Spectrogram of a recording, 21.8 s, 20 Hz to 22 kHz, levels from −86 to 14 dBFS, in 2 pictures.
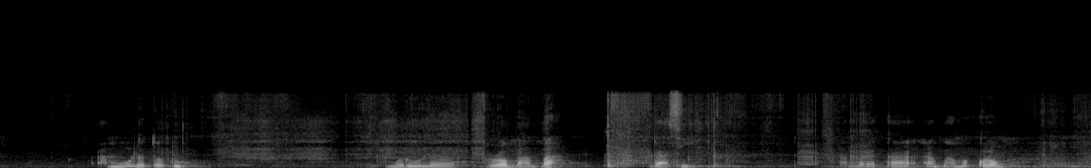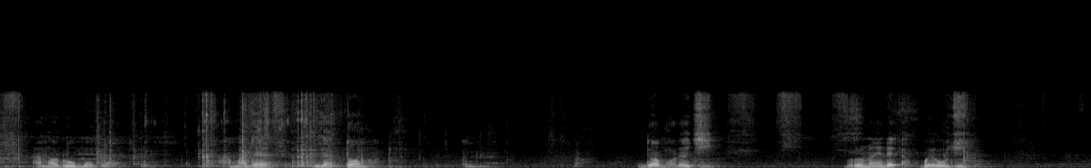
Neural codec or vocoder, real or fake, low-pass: vocoder, 22.05 kHz, 80 mel bands, WaveNeXt; fake; 9.9 kHz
